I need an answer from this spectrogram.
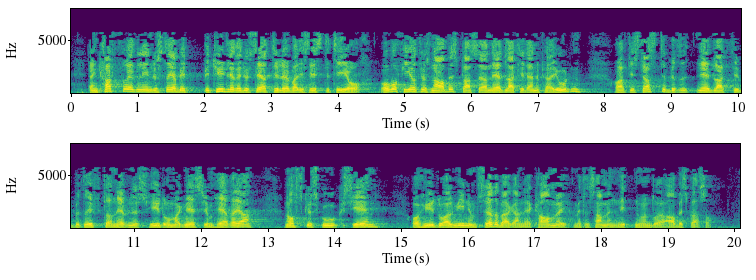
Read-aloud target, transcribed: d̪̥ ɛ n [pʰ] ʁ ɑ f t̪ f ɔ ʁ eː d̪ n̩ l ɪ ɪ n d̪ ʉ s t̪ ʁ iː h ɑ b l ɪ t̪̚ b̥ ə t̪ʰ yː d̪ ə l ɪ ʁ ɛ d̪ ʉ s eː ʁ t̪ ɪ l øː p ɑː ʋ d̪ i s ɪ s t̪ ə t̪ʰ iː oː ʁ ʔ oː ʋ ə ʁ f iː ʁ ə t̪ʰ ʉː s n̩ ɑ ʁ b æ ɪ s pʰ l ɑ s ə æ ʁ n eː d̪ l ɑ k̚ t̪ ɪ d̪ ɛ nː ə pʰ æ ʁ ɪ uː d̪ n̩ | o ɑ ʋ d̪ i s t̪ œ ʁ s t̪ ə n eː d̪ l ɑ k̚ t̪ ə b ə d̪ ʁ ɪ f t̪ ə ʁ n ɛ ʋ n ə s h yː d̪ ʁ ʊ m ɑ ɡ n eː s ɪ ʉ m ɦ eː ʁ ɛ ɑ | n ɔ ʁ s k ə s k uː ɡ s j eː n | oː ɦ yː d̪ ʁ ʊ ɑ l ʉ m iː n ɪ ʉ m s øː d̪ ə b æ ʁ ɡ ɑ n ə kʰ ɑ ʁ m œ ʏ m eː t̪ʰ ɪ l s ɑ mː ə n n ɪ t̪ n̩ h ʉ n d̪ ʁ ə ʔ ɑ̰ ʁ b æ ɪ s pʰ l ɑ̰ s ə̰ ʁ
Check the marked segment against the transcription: incorrect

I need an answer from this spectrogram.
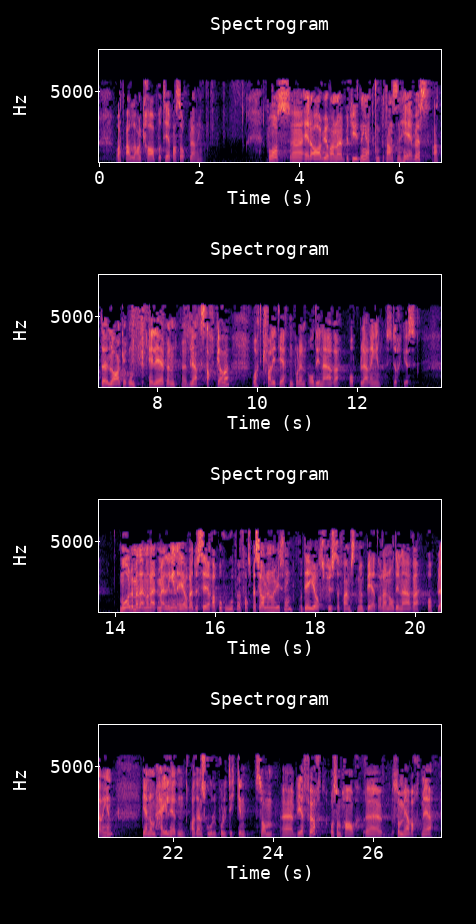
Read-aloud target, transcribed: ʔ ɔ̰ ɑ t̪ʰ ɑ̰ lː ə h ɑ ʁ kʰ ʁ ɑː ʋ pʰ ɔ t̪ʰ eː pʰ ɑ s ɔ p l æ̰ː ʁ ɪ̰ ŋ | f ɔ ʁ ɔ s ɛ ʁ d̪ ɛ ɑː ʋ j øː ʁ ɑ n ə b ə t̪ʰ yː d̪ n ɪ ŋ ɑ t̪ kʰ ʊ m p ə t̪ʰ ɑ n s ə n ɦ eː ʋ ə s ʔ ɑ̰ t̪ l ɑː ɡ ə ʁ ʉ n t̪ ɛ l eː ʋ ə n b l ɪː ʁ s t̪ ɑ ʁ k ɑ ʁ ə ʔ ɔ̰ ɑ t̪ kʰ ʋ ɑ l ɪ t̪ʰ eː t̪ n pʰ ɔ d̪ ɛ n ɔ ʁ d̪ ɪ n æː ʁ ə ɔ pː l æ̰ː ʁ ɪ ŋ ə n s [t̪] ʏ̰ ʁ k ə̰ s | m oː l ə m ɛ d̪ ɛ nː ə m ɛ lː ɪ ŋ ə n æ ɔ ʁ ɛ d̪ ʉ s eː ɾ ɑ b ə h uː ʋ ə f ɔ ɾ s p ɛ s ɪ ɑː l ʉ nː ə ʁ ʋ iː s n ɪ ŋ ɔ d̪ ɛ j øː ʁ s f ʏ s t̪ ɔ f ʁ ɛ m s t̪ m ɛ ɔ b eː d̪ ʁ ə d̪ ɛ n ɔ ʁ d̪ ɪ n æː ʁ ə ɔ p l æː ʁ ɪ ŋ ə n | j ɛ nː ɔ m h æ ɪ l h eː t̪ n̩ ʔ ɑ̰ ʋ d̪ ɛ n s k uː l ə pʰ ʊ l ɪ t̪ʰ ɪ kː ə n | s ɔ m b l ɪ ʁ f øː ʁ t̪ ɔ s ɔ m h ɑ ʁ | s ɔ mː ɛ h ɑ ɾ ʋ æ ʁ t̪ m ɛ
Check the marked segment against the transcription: correct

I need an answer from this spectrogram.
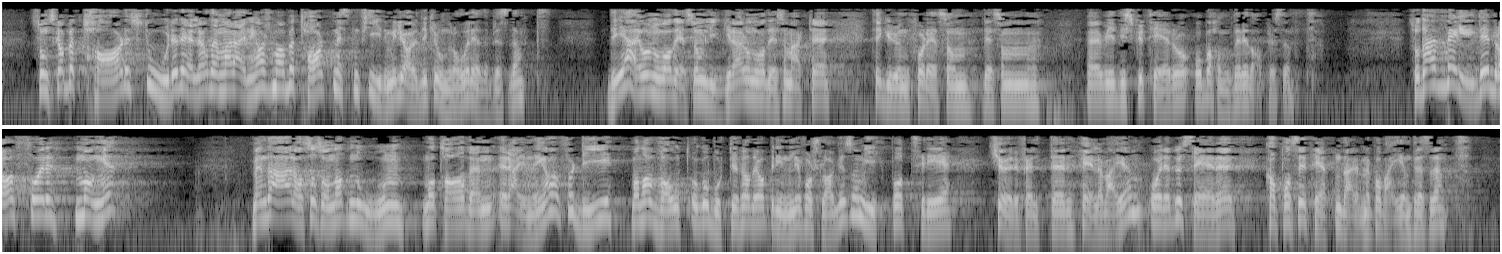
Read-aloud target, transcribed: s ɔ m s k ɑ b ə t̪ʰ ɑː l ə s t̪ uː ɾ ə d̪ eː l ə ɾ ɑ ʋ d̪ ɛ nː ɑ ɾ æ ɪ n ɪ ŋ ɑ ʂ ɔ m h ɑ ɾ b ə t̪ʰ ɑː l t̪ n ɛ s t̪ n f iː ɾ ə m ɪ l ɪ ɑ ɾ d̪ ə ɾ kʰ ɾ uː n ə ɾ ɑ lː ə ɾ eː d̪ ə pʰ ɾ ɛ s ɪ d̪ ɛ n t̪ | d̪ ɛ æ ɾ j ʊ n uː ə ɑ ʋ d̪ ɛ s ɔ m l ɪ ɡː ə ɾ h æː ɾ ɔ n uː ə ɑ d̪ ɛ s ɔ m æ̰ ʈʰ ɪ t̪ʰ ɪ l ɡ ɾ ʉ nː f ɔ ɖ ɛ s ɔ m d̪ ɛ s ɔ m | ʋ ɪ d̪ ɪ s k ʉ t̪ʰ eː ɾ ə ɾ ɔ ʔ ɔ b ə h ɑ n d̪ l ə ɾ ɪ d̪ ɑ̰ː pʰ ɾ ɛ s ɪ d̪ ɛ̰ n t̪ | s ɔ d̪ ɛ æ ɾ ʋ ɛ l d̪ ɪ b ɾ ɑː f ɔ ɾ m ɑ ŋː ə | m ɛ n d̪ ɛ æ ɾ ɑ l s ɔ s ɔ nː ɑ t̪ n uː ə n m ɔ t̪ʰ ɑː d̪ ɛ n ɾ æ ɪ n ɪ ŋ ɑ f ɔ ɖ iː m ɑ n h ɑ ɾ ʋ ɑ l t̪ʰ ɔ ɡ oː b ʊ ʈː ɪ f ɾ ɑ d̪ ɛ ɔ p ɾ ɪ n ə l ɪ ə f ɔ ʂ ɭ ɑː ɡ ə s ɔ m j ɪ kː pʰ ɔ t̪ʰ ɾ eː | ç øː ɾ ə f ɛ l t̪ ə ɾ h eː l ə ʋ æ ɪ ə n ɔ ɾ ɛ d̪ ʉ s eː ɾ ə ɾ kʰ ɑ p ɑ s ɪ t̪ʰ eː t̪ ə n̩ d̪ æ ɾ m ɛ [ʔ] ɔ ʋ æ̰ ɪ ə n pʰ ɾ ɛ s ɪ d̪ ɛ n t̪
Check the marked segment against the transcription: incorrect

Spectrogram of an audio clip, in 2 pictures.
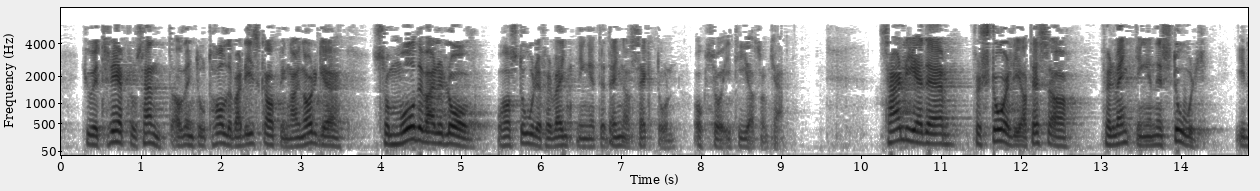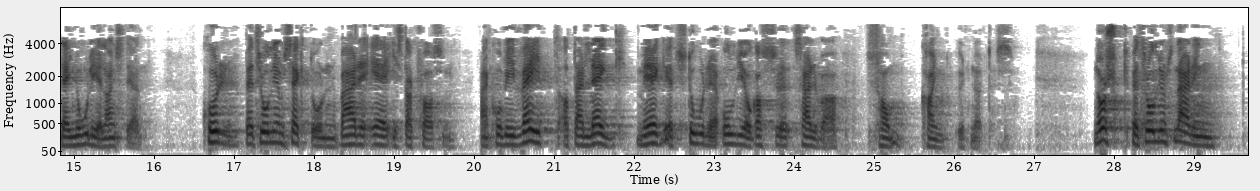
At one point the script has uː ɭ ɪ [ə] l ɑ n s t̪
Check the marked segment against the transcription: correct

